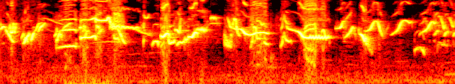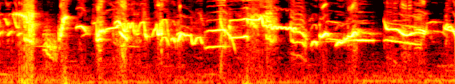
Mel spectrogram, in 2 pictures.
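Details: Oriental magpie-robin in full, lively song rich in varied phrases, used to provoke other magpie-robins into singing: a dense, nearly unbroken stream of quick whistled notes, slurs and chattering trills, high and bright.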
